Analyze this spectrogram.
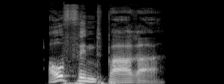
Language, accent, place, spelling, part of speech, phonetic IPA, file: German, Germany, Berlin, auffindbarer, adjective, [ˈaʊ̯ffɪntbaːʁɐ], De-auffindbarer.ogg
- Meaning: inflection of auffindbar: 1. strong/mixed nominative masculine singular 2. strong genitive/dative feminine singular 3. strong genitive plural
